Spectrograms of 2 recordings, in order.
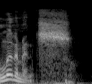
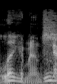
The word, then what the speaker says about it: liniments: 3-2-1. No, I just take a lot of liniments, not ligaments.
